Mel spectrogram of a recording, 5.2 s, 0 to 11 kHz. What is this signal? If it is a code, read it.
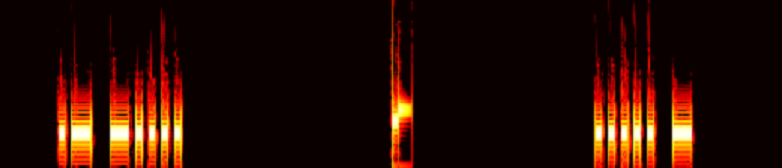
Morse code, heard as a keyed tone, about 28 wpm, 700 Hz. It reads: A 6 5 T
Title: Single-Letter Single-Number 28wpm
